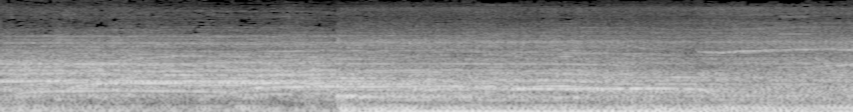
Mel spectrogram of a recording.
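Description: Live rock band playing loudly through a club PA, heard from within the crowd, with the crowd cheering. The heavy bass and drums drop out briefly and come back hard just under two seconds in.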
